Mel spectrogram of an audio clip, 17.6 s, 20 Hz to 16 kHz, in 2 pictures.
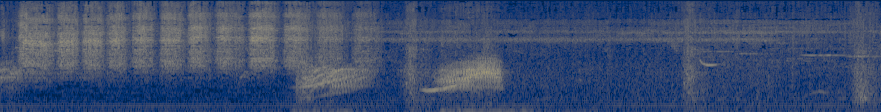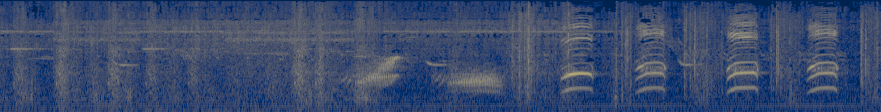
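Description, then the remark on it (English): Loud, harsh honking calls from birds of paradise ring out in a forest in New Guinea over a steady insect drone, ending in a quick series of repeated rising whistled notes. “In the great island of New Guinea, there are 42 different species of birds of paradise, each more bizarre than the last.”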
